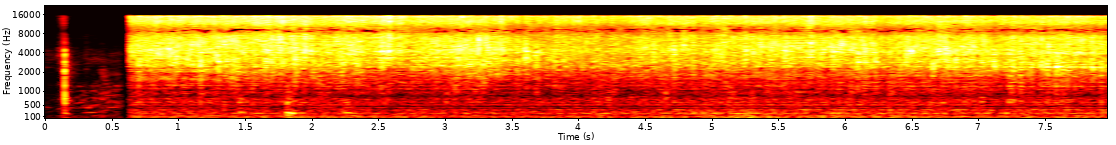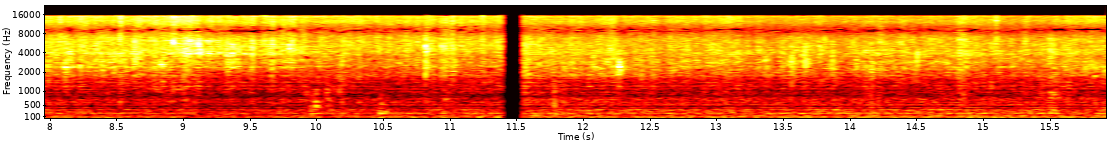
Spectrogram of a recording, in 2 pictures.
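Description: Sliced turnip sizzling steadily as it fries in a hot wok, stirred with a wooden spatula. A knife chops through turnip on a wooden board for the first moment before the sizzling starts, and the sizzling drops out for an instant about eleven seconds in.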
